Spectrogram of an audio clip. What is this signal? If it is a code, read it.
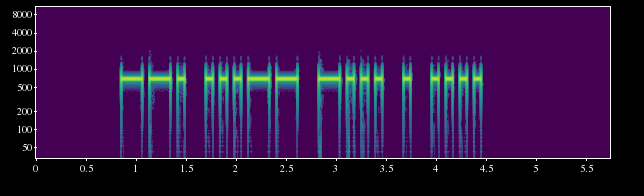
Morse code, heard as a keyed tone, about 17 wpm, 700 Hz. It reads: G3BEH
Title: DXCC-100 Call Signs - 5 Characters - 17wpm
